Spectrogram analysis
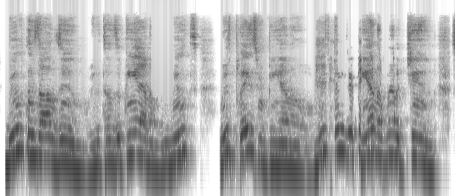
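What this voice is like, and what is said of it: Nasal child-like American computer voice. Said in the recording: “this particular voice on my new computer, Junior, who's like a sort of 10-year-old nasal American accent. So he kind of talks like”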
